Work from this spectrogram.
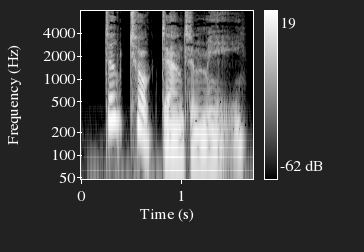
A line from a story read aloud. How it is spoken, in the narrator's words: she says sharply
